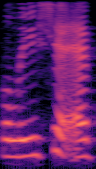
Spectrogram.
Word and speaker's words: Felicia: My name is Felicia, F-E-L-I-C-I-A.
